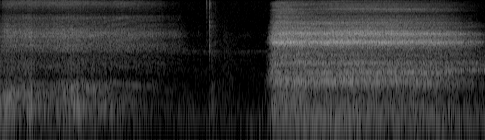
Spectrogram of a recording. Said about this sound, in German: Und ich bin ein Fan von durch die Nase einschnaufen, heben und durchs Maul laut ausschnaufen. Also es darf wirklich ein bisschen blöd tönen. Es muss nicht schön sein, es muss nicht sexy sein, gar nicht, sondern es geht so aus.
